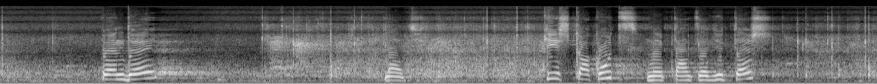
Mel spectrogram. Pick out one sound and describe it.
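A young woman speaks into a microphone over a loudspeaker in a large echoing hall.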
